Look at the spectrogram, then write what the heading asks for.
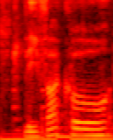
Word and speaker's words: LIWACO: watch the previous video lifaco is actually a German pronunciation it stands for the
